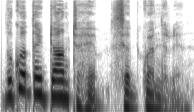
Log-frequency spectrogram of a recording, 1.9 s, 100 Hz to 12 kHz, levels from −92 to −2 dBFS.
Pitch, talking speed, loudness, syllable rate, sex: 140 Hz, 245 wpm, -19 LUFS, 6.0 syllables/s, male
